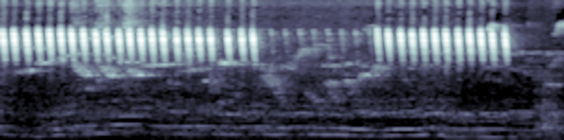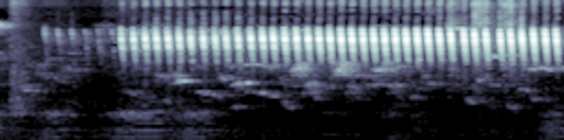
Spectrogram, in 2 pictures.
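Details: A bar-winged prinia delivering a rapid high chattering trill in three bursts, the last one long and steady, a song said to make other prinias more agitated; faint lower background tones throughout.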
